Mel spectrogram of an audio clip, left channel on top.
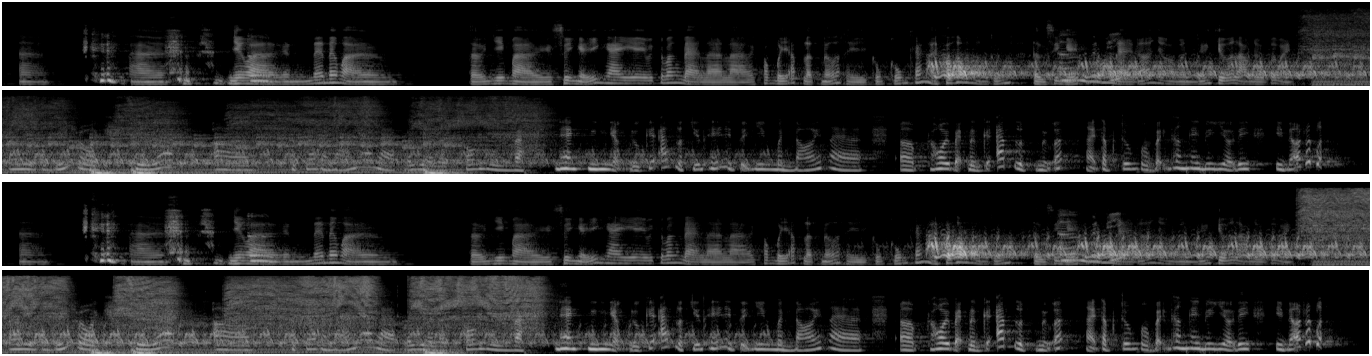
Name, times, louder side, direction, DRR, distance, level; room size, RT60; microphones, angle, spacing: voice 1, 0.2-0.5 1.3-4.0 4.7-12.9 25.1-25.2, left 2 dB, 25° left, 14 dB, 1.2 m, -39 dB
voice 2, 0.9-1.2 1.6-2.1 2.5-2.7 10.6-11.2 13.7-16.2 16.5-26.9, right 2 dB, 20° right, 13 dB, 1.1 m, -34 dB
sound 1, 9.2-21.5, right 4 dB, 50° right, 2.2 m, -35 dB
sound 2, 12.9-14.4 14.8-15.5 15.9-19.2, right 13 dB, 70° right, 2.5 m, -34 dB
sound 3, 13.1-18.3, left 1 dB, 45° left, 3.1 m, -36 dB
27.0 x 17.0 x 8.5 m, 0.81 s
head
